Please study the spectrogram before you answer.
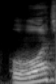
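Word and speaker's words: watch: okay then वॉच आउट देखिए यहां पर टी साइलेंट है ना क्या पढ़ना है वॉच वॉच का मतलब देखना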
